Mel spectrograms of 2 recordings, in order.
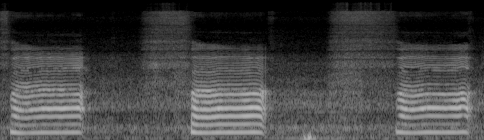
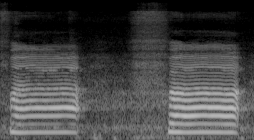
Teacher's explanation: اوپر کے دانت کو نیچے کے ہونٹ پر لگا کر پڑھیں گے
